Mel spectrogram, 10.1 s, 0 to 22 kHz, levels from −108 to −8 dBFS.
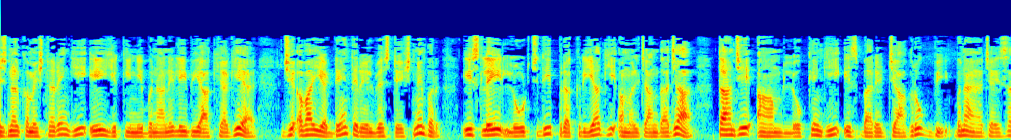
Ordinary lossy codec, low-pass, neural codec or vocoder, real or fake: none; none; none; real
